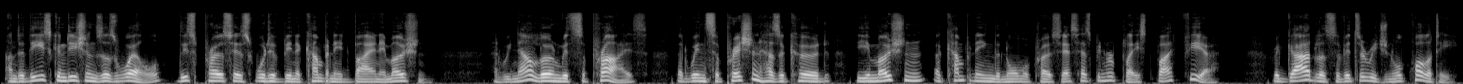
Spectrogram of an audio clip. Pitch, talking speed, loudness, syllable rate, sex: 145 Hz, 170 wpm, -19 LUFS, 5.7 syllables/s, male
